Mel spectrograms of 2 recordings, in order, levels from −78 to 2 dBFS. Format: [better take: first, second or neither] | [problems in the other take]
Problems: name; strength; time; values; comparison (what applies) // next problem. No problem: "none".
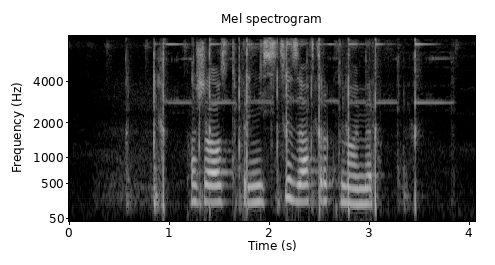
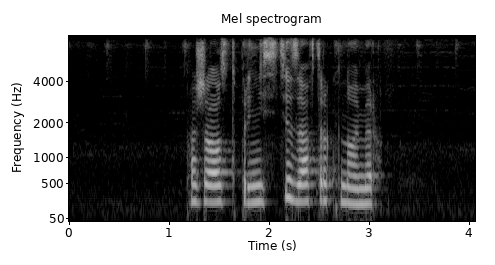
second | background sound (Bell); 6 dB below the speech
